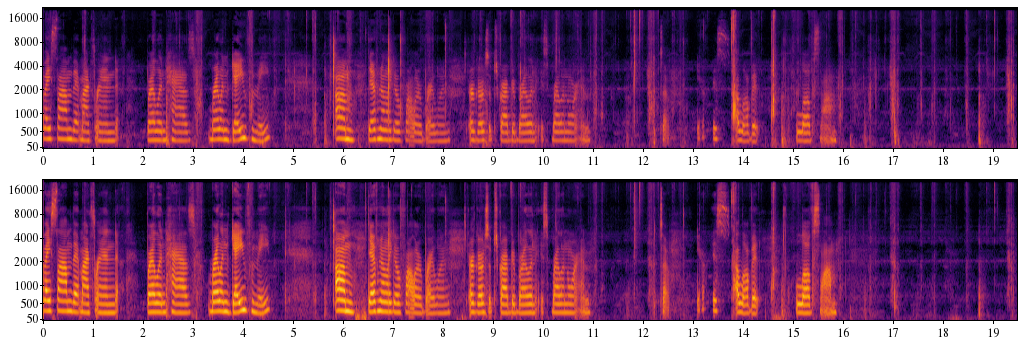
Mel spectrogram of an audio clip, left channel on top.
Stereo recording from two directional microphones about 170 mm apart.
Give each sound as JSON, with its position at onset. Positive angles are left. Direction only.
{"t": 0.0, "sound": "speech", "side_deg": -30}
{"t": 12.2, "sound": "a woman's voice", "side_deg": -40}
